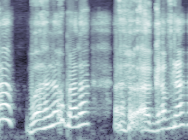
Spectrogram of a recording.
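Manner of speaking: put-on very high, swooping British accent. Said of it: "I can't do British accents".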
